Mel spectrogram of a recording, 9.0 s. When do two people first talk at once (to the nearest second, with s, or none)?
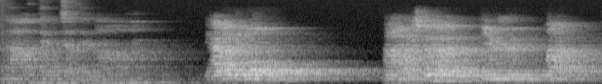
none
